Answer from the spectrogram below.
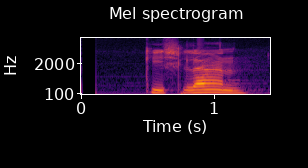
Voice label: "pollo", Poqomchi

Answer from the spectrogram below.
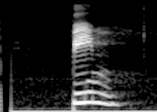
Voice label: "grueso de objetos planos", Q'anjob'al

